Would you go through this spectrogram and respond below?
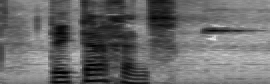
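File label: "detergens", Dutch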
